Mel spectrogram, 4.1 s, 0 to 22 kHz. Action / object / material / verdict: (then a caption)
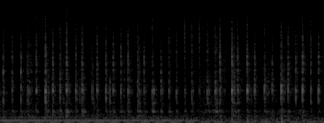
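tap / styrofoam drink cup / styrofoam / none. Fingertips tap quickly on the printed side wall of a large, hollow white foam Braum's drink cup held in both hands, with its contents not visible. The result is a rapid, uneven stream of short, dry, woodblock-like clicks with a hollow knock near 1 kHz and bright edges. A low steady hum sits underneath for the first two and a half seconds.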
